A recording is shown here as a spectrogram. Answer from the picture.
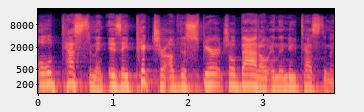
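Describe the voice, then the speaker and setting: The speaker sounds animated and keeps a moderate pace. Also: man. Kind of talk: sermon. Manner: animated, call-and-response preaching; emphatic, urgent, driving rhythm.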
